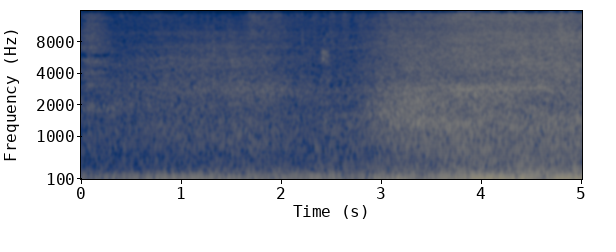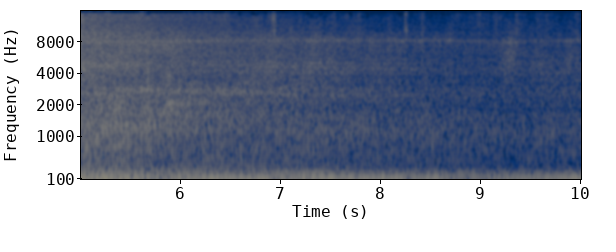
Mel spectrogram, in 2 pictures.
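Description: A motor vehicle passing by: a steady low engine hum with road noise that swells to its loudest about four seconds in, then eases off.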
